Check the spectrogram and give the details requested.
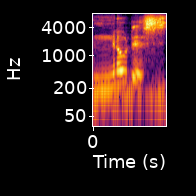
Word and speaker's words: notice: up is the word notice now the e at the end of this word is silent so we don't say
